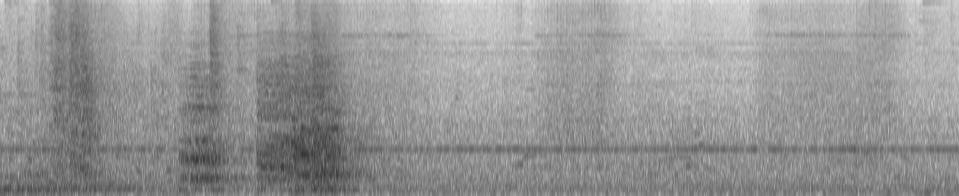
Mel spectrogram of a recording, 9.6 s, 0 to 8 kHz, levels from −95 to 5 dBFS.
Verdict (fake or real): real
